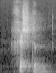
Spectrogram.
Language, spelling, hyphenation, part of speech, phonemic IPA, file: Dutch, gisten, gis‧ten, verb, /ˈɣɪs.tə(n)/, Nl-gisten.ogg
- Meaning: 1. to be likely to cause commotion and restlessness; to be prone to rebellion 2. to ferment (more often vergisten) 3. inflection of gissen: plural past indicative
